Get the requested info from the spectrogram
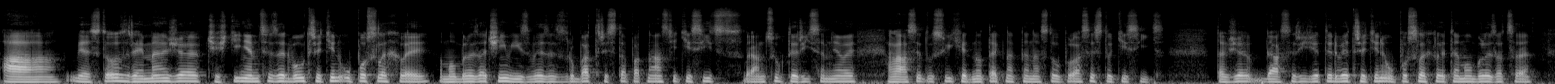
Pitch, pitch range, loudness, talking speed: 135 Hz, 125-145 Hz, -23 LUFS, 165 wpm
